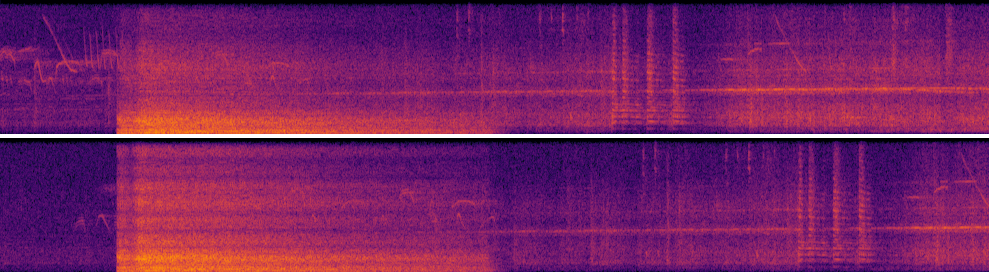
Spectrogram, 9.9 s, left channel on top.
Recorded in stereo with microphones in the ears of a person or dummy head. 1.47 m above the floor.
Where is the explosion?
50° right (ahead or behind), 1.9 m.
